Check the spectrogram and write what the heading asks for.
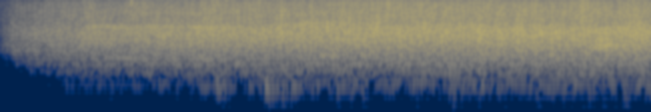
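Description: Concert audience applauding, fading in over the first second and then holding steady.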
